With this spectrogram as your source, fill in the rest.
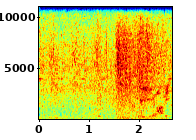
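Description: A blast explodes with a loud boom.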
